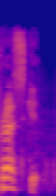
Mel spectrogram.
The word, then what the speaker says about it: Prescott: Why do they pronounce it Prescott? – They don't know how to read.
